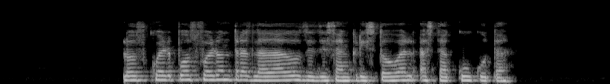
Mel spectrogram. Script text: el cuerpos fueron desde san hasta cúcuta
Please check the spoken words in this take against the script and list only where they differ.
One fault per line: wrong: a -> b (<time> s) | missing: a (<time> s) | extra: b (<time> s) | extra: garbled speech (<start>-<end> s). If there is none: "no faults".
wrong: el -> los (1.2 s)
extra: trasladados (2.3 s)
extra: cristóbal (3.5 s)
